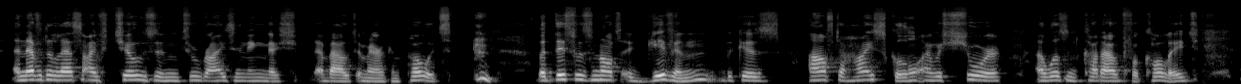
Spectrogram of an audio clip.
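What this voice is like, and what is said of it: Dutch accent in English. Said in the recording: “as everybody, your listeners, I'm sure, can tell from my accent, I'm not an American, I'm Dutch”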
